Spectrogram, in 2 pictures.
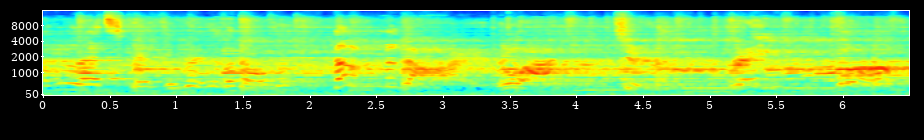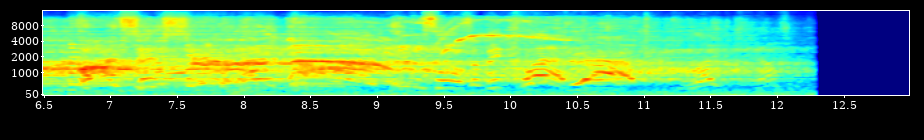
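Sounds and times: song: 0:00.2 - 0:11.8
children cheering and screaming: 0:04.9 - 0:12.0.

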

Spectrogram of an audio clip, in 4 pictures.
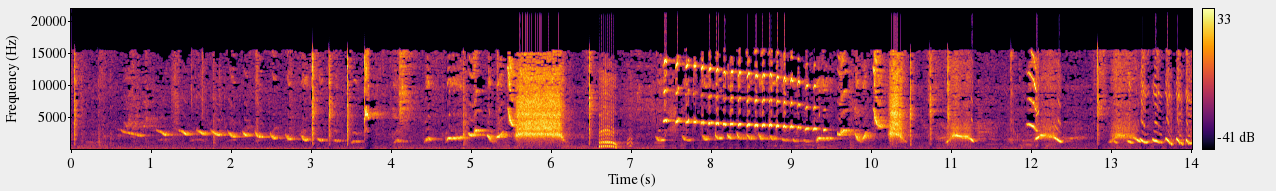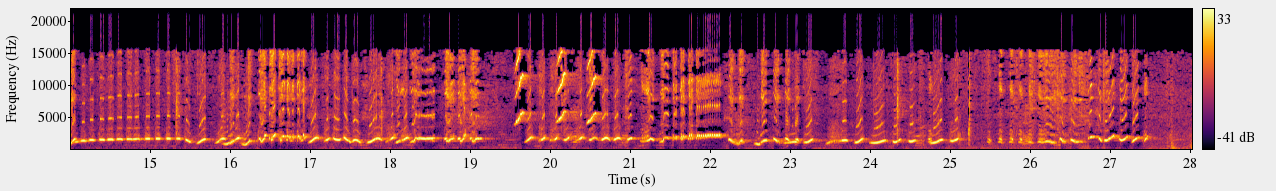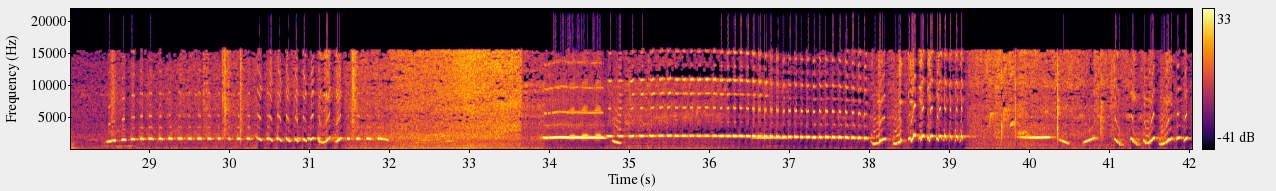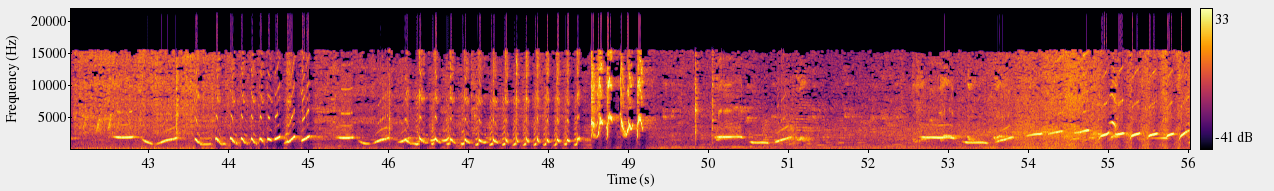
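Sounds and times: songbird singing: 0:00.6 - 0:05.6, 0:06.5 - 0:27.6, 0:33.9 - 0:56.0.

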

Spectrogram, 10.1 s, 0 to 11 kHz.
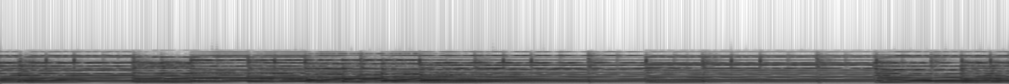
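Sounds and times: keyboard playing hymn chords: 0:00.0 - 0:10.0.

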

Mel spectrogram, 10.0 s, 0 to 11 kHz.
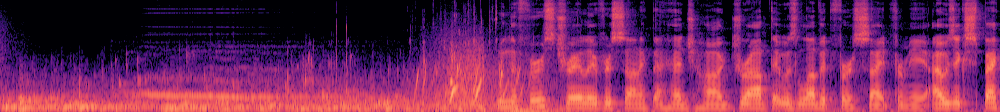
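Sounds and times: low watery rumble: 0:00.0 - 0:08.1
whale call: 0:01.3 - 0:03.5.

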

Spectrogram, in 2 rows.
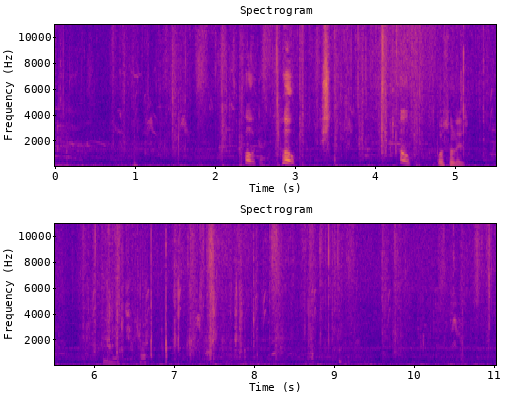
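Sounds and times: horse hoof steps on dirt: 0:00.0 - 0:11.0.

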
